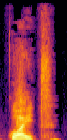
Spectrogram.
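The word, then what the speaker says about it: quiet: இப்ப கவனிங்க கயூஐடி கயட் கயட் இதுக்கு அர்த்தம் என்னன்னு கேட்டீங்கன்னா மிகவும் அப்படின்னு அர்த்தம் எடுத்துக்கலாம். முழுமையான அப்படின்னு அர்த்தம் எடுத்துக்கலாம். இல்லன்னா ஓரளவு கொஞ்சம் அப்படின்னு அர்த்தம் எடுத்துக்கலாம். கயூஐ இடி இத வந்து குயட் அப்படின்னுதான் உச்சரிக்கணும் என்ன அர்த்தம்னு கேட்டீங்கன்னா அமைதியான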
